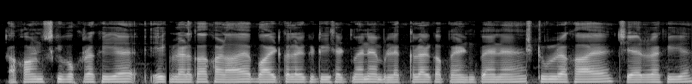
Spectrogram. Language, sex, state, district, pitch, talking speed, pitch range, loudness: Hindi, male, Maharashtra, Aurangabad, 115 Hz, 225 wpm, 115-120 Hz, -18 LUFS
